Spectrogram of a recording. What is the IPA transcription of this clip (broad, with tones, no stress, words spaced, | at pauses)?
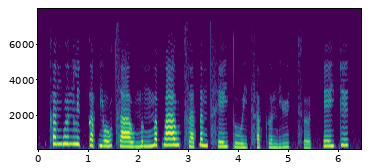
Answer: kʰɐ˥ŋwɵ˥n lɪ˥k̚ t̪ɐ˧p̚ jo˨˥wt͡saː˨w n̪ʊ˧ŋ mɐ˥p̚waː˥w t͡sɐ˨˥t̚ ɐ˥nt͡sʰe˧j t̪uː˨˩j t͡sʰɐ˨p̚kɵ˨njyː˧t̚t͡sʰɵ˨˥t̚ | e˧jkɪ˥k̚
